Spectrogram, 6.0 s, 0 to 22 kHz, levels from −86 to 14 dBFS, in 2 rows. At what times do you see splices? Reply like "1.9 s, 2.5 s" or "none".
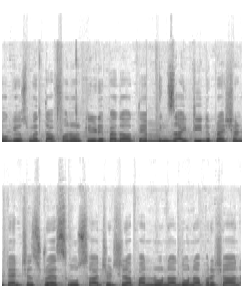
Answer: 1.8 s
